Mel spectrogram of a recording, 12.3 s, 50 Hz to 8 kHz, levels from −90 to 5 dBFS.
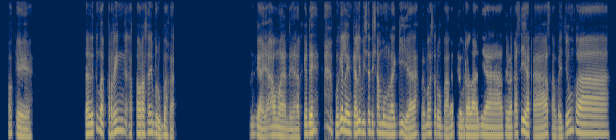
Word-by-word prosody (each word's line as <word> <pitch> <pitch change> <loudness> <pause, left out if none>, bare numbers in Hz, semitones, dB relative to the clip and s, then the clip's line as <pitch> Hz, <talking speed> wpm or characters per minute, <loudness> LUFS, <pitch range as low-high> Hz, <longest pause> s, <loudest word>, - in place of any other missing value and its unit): Oke. 120 -7 -2 1.0
Dan 145 +2 +4
itu 200 +3 -3
nggak 155 -2 +2
kering 180 +6 +1
atau 150 0 0
rasanya 150 +3 +1
berubah, 130 -5 0
Kak? - - -19 1.5
Enggak 135 -3 0
ya, 120 - -2
aman 125 -3 +1
ya. 105 - -3
Oke 145 - -7
deh 155 - +5 0.4
mungkin 165 +7 +3
lain 165 -2 +4
kali 155 - +5
bisa 165 +1 -1
disambung 155 -2 0
lagi 135 +4 -2
ya, - - +1 0.2
memang 140 +4 -2
seru 145 -3 -2
banget 115 +4 -2 0.2
obrolannya. 125 +1 +2 0.3
Terima 130 -1 -1
kasih 140 +7 -1
ya, - - +5
Kak, 115 +2 -1
sampai 115 -1 -4
jumpa. 150 -5 +1
145 Hz, 155 wpm, -22 LUFS, 125-155 Hz, 1.5 s, deh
